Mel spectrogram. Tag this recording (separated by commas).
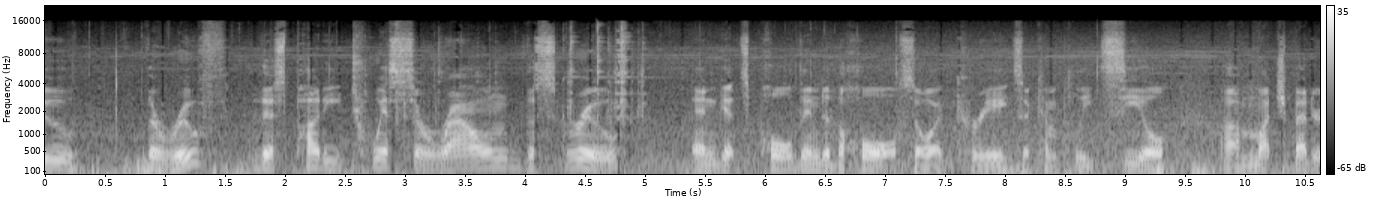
Speech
